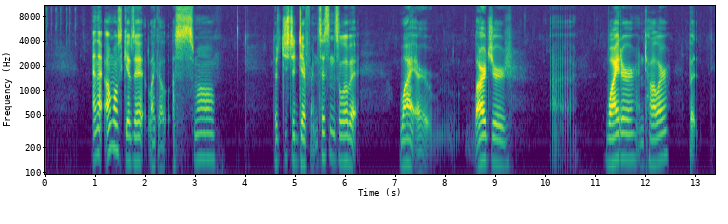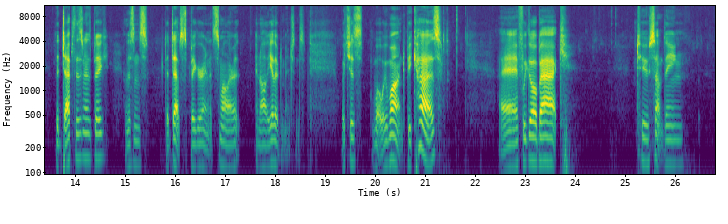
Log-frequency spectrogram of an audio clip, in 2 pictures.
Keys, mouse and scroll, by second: 1.8-4.0 middle drag, 6.4 middle click, 8.8 middle click, 9.8-11.8 middle drag, 21.3 KP_1.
